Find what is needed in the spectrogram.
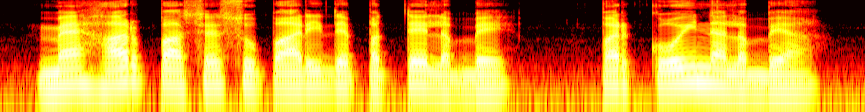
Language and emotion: Punjabi, sad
